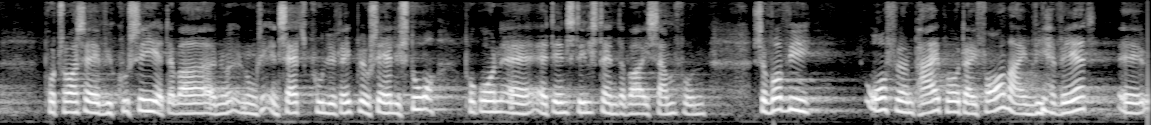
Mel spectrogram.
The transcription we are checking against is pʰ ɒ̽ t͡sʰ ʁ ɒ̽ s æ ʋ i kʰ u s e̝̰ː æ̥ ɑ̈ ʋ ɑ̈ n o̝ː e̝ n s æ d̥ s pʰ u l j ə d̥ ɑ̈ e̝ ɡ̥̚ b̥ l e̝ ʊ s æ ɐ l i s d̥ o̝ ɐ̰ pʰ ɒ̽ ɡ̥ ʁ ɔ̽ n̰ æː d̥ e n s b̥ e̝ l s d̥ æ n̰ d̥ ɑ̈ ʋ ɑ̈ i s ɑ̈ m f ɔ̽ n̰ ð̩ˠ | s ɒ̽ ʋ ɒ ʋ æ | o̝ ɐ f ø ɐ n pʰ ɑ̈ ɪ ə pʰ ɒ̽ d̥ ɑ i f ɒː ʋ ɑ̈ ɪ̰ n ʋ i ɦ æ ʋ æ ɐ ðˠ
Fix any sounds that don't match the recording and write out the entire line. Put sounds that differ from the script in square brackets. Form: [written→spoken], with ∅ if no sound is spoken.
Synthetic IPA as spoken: pʰ ɒ̽ t͡sʰ ʁ ɒ̽ s æ ʋ i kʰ u s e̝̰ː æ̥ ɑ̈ ʋ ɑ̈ n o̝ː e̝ n s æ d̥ s pʰ u l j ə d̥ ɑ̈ e̝ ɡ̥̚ b̥ l e̝ ʊ s æ ɐ l i s d̥ o̝ ɐ̰ pʰ ɒ̽ ɡ̥ ʁ ɔ̽ n̰ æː d̥ e n s [b̥→d̥] e̝ l s d̥ æ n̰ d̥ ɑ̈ ʋ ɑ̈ i s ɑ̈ m f ɔ̽ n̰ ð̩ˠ | s ɒ̽ ʋ ɒ ʋ [æ→i] | o̝ ɐ f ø ɐ n pʰ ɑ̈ ɪ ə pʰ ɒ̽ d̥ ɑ i f ɒː ʋ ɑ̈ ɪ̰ n ʋ i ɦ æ ʋ æ ɐ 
